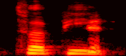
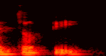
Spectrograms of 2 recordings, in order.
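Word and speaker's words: त्वापि: So when you read it, do you read it that way? Do you say, oh, twapi? So you say twapi. Yes, you can say twapi.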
